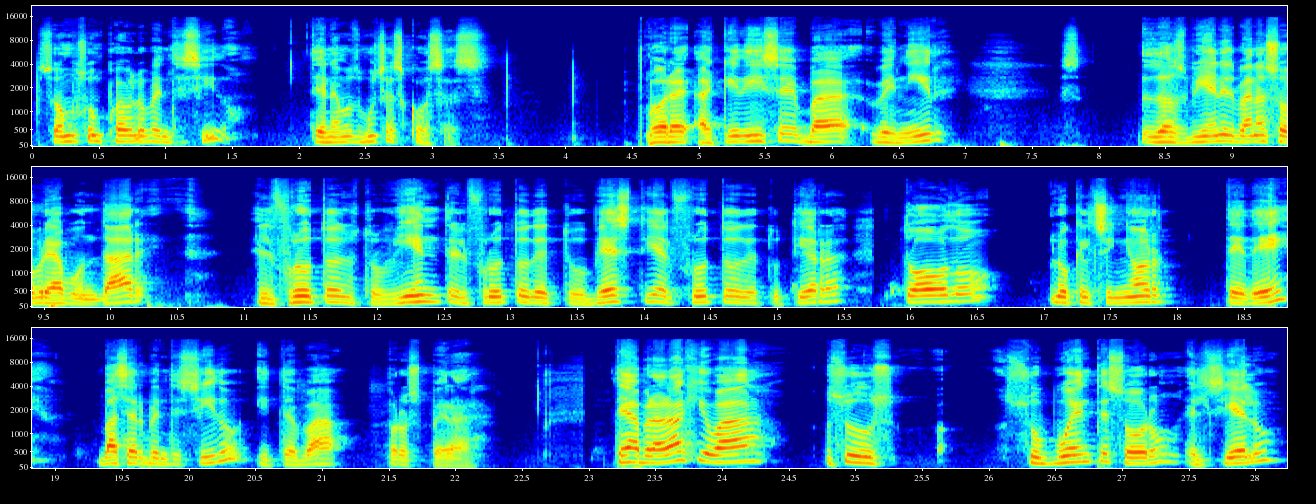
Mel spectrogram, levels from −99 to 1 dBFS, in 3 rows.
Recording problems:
none

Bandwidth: 15.5 kHz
